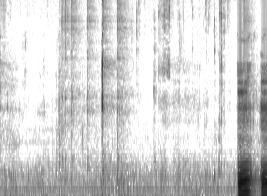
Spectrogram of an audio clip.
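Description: A man chewing a mouthful of roast beef and broccoli, with faint soft mouth clicks. Near the end comes a loud hummed "mmm" of enjoyment that rises and falls in pitch.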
